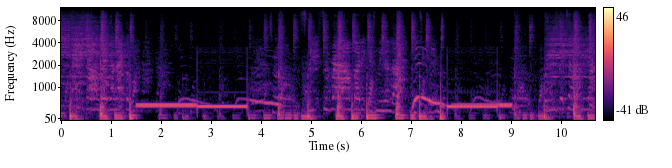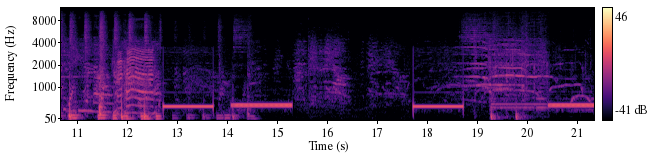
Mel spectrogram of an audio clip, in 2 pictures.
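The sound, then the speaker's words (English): Telephone ringing tones sound again and again in steady bursts over about twenty seconds, layered over a dense, busy wash of crowd-like chatter and clatter that thins out near the end. “Okay, a lot of ringing.”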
